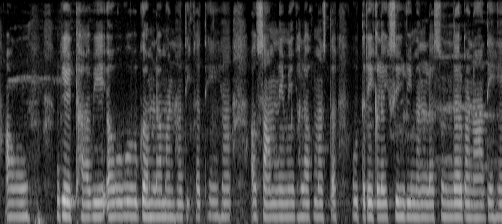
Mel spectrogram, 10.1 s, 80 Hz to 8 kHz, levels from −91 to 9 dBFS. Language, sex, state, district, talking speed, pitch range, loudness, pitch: Chhattisgarhi, female, Chhattisgarh, Bastar, 150 wpm, 180-185 Hz, -28 LUFS, 180 Hz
